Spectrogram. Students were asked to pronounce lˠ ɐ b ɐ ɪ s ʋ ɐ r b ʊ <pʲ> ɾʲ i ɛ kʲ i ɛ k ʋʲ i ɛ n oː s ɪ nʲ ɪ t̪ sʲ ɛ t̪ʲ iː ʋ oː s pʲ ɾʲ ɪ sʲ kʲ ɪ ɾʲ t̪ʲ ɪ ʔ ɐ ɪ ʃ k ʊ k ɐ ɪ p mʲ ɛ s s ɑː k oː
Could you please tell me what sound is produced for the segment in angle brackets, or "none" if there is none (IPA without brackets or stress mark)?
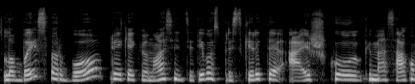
pʲ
